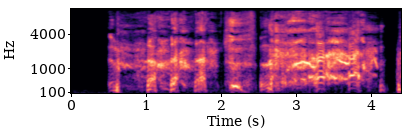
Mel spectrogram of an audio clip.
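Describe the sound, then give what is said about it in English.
A man coughs repeatedly in rough, muffled bursts into a white handkerchief, with a short break before a longer, wheezing coughing fit; fairly loud, with no talking. “holding a glass of parsley soda and coughing into his white handkerchief.”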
